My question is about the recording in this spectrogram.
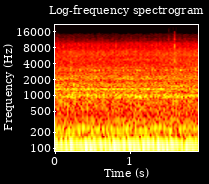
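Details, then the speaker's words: Lowered Chevy S10 idling after the rear brakes were replaced and the exhaust fixed: a deep, even low rumble with no ticks, knocks or rattles. Engine and exhaust sound healthy. "And then as you can hear that rumble that it has, that's the rumble I'm talking about."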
